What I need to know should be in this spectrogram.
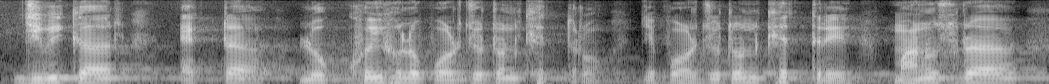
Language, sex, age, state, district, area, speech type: Bengali, male, 45-60, West Bengal, Purulia, urban, spontaneous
